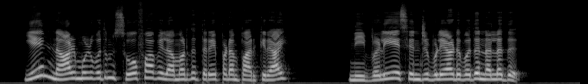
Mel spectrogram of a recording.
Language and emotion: Tamil, angry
